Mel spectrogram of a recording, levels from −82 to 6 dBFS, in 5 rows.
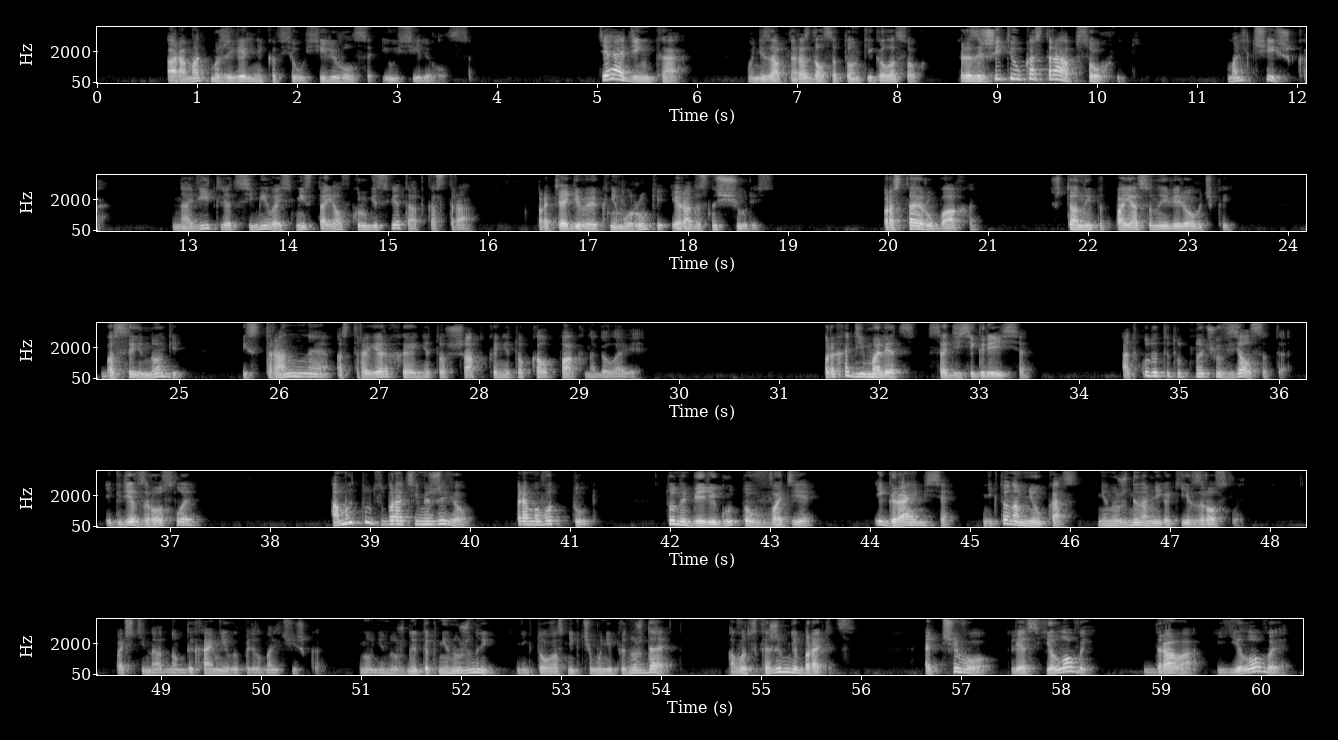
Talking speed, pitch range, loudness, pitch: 115 wpm, 95-140 Hz, -18 LUFS, 110 Hz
